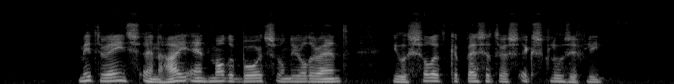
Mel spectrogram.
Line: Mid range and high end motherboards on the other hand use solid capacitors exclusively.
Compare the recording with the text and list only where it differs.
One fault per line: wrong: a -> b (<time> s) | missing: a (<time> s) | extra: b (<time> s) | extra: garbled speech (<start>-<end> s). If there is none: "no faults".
no faults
